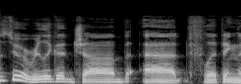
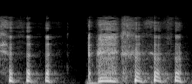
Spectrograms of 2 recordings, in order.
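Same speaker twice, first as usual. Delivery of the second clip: laughing; 11 semitones higher than usual. Retold or imitated. Mat embarrassed, covering himself.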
